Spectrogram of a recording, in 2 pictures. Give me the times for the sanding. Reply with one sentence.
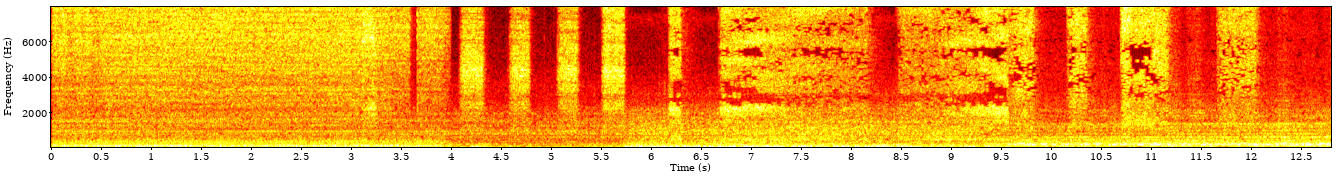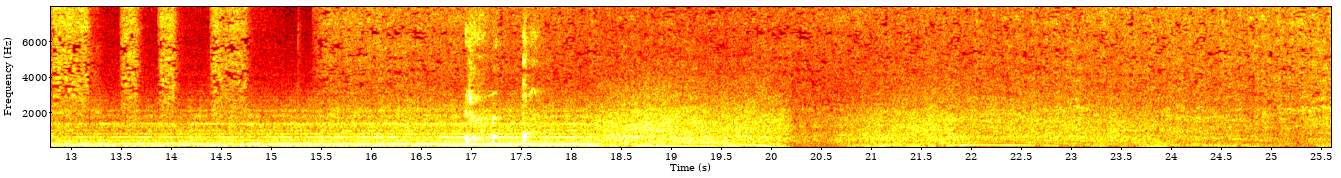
The sanding can't be heard in this clip.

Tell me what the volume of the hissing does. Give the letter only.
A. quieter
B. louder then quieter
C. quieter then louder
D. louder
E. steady
A.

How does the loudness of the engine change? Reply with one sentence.
The volume of the engine goes up, then down.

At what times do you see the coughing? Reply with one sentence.
The coughing can be heard from 16.9 to 17.8 s.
